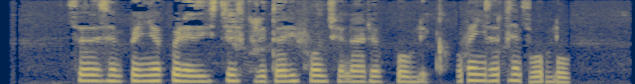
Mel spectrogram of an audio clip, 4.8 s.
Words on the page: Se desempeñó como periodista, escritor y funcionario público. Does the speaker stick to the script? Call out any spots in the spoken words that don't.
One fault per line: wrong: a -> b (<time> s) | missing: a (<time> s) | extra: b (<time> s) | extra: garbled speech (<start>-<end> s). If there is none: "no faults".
missing: como (1.2 s)
extra: garbled speech (3.4-4.3 s)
